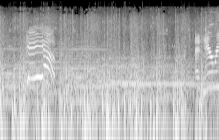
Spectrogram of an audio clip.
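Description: A horse's hooves clip-clop at a brisk, steady rhythm in the Western video game Red Dead Redemption. A loud whinny rises near the start and another near the end, with some voices in the background.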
